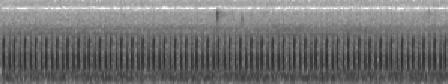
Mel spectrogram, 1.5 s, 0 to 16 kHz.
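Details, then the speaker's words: Automatic wrist blood pressure cuff inflating on an adult man taking blood pressure medicine, after moving about with his arm unsupported: a steady buzzing pump hum; the reading came out high at 158/111. "it's somehow makes it fill up with air and squeeze my wrist I know it sounds rude at first then it sounds like a cat cing"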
